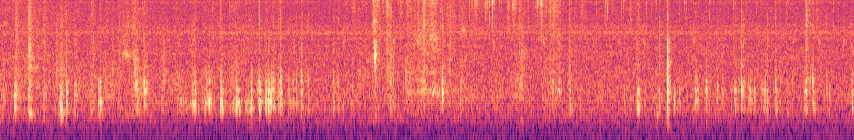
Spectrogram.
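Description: Faint, scattered clicks and taps of small plastic spring clamps being handled and clamped onto a wooden trim strip along the edge of a fiberboard box.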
